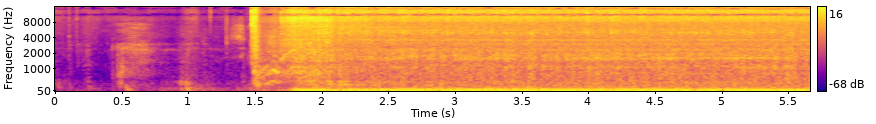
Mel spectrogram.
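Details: Mustang 5.0 V8 with an owner-built carburetor, air cleaner off and a vacuum gauge below the base plate: the starter cranks briefly, the engine catches with a blip, then settles into a steady, low, even idle.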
